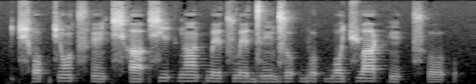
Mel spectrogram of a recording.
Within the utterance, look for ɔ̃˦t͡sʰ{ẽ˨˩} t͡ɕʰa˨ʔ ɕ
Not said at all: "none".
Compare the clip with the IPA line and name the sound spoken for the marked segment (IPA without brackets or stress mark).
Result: ẽ˨˩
